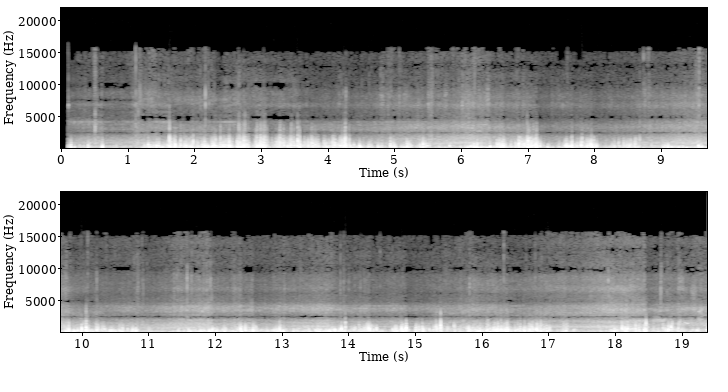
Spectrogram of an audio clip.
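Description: Wind buffeting a phone's microphone in irregular gusts.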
